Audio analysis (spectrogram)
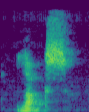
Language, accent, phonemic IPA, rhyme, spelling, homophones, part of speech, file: English, Southern England, /lʌks/, -ʌks, lux, lucks, noun / verb, LL-Q1860 (eng)-lux.wav
- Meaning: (noun) In the International System of Units, the derived unit of illuminance or illumination; one lumen per square metre. Symbol: lx; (verb) To dislocate; to luxate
